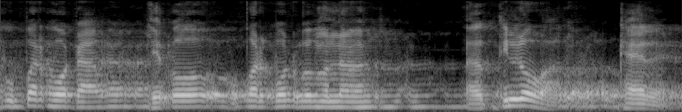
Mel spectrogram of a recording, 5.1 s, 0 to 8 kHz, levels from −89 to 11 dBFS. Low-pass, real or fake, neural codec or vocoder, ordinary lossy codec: none; fake; codec, 16 kHz, 2 kbps, FunCodec, trained on LibriTTS, 25 frames a second; none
